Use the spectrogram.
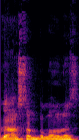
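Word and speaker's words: Gastón Bolaños: Gaston Bolonas, that's how you say his name.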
